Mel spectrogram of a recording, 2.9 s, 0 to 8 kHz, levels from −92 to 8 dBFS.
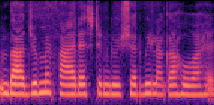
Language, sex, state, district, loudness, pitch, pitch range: Hindi, female, Uttar Pradesh, Hamirpur, -18 LUFS, 225 Hz, 215-230 Hz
